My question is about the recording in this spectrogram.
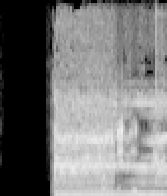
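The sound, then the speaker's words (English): A loud, steady electronic buzzer starts abruptly after a brief silence and drones on without a break, a harsh tone with a strong low hum and bright overtones. “You can't just keep buzzing.”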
